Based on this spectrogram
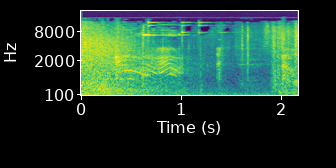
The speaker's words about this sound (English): Shoots Harry.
